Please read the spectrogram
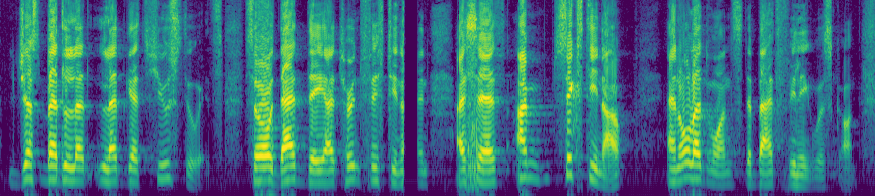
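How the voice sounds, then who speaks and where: A man with a Flemish accent speaks at a moderate pace with a fairly high pitch and ordinary pitch variation. The sound is dry and close with no echo, and his loudness swings widely. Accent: Belgian (Flemish) English. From Belgium. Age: 50s. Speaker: inventor. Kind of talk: conference talk. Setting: stage with audience.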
